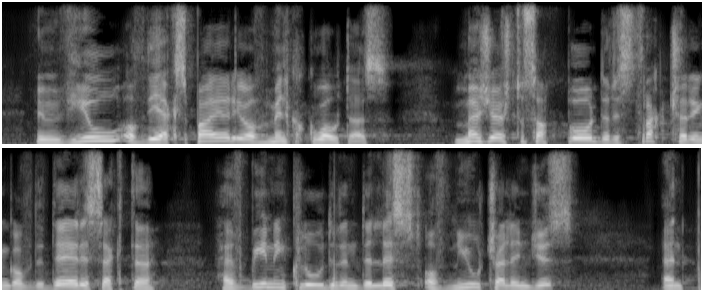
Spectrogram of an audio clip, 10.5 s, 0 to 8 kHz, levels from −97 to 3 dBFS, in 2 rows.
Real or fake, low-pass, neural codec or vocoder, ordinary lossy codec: fake; none; codec, 16 kHz, 4 kbps, X-Codec, HuBERT features, trained on balanced general audio; none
